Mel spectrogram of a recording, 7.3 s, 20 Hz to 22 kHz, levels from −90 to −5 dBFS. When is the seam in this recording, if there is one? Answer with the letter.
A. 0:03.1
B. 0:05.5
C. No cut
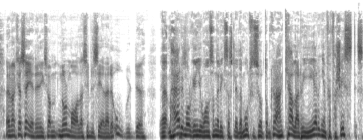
A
